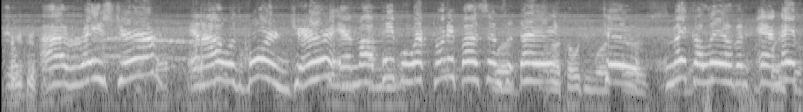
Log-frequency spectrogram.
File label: radio ad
